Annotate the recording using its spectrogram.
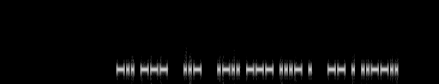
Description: Morse code, heard as a keyed tone, about 51 wpm, 700 Hz. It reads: DO U LOVE ME?
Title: Sentences from Top 400 Words and Abbreviations 50wpm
